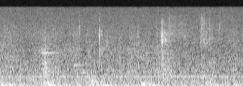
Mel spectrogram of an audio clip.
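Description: Near-silent room tone with a few faint, short clicks scattered through it, and a faint steady hum underneath.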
